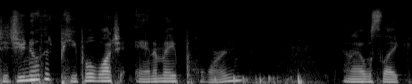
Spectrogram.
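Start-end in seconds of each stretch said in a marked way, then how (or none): 0.0-2.5 soft, hushed half-whisper. Retelling a conversation about the speaker's anime shirt, imitating her half-whispering. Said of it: "she kind of whispers this part".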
